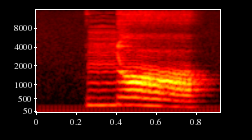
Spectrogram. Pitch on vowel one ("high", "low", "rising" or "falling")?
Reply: falling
